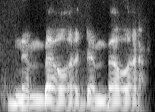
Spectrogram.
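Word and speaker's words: Dembélé: So, since we're talking about how good how good Mbella is. – You don't need, I don't think you pronounce the N, or it's like a really soft, like nasal, almost like Dembella.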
